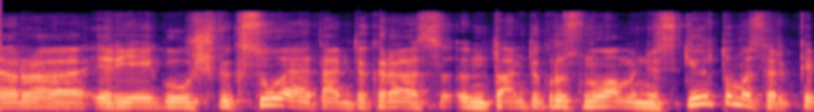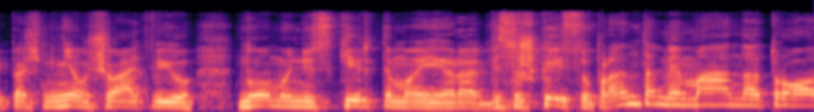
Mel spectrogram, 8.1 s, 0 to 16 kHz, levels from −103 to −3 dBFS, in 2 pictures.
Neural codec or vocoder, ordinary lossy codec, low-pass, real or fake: codec, 24 kHz, 3.1 kbps, DualCodec; AAC, 48 kbps; 10.8 kHz; fake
